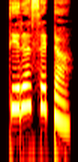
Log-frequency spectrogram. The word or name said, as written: ತಿರಸಟ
